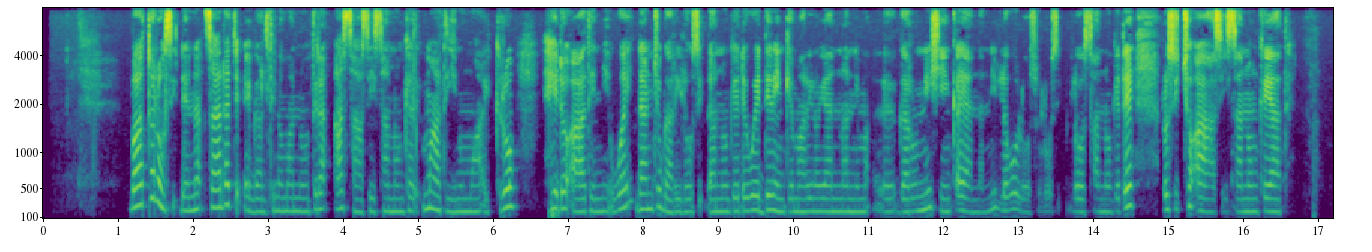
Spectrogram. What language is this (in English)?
Sidamo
